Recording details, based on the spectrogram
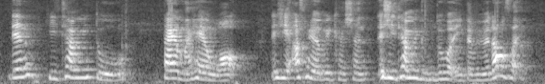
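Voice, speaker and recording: A woman talks very fast at a high pitch with lively intonation. Audible room echo and noticeable background noise are present. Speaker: YouTuber and model. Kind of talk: casual chat.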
